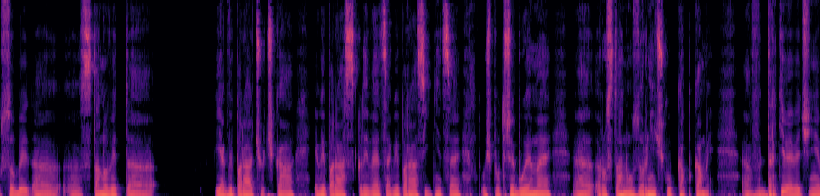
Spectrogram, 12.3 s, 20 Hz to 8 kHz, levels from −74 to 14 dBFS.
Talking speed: 90 wpm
